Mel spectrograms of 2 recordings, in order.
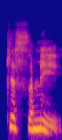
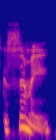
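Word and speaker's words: Kissimmee: of him Nino right it's like Kissam which is really not Kissam it's KMI but if you're from bushnel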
